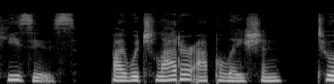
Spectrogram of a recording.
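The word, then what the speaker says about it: Jesús: The reader will perhaps be shocked to hear that his name was Jesus, pronounced in Spanish Jesus, by which latter appellation,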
